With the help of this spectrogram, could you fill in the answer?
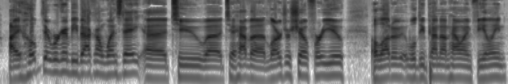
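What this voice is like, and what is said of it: Strained, worn-out voice. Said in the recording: “as you can tell, my voice is actually running out”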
